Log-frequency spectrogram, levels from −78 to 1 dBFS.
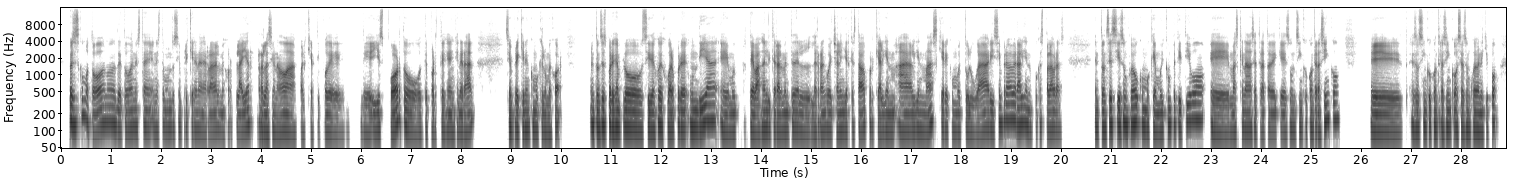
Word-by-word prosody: pues, 145 Hz, -3 st, +5 dB
es 130 Hz, -, -1 dB
como 165 Hz, -4 st, -1 dB
todo, 115 Hz, +6 st, +2 dB
¿no?, 135 Hz, -1 st, -1 dB
de 115 Hz, -2 st, 0 dB
todo 110 Hz, 0 st, -1 dB
en 120 Hz, -, -2 dB
este 115 Hz, -1 st, -4 dB
en 110 Hz, -, -6 dB
este 105 Hz, +2 st, -8 dB
mundo, 110 Hz, 0 st, -4 dB
siempre 115 Hz, 0 st, -7 dB
quieren 105 Hz, 0 st, -3 dB
agarrar 100 Hz, 0 st, -1 dB
el 105 Hz, -, -6 dB
mejor 100 Hz, 0 st, -8 dB
player, 115 Hz, +6 st, 0 dB
relacionado 100 Hz, -3 st, 0 dB
a 95 Hz, -2 st, +1 dB
cualquier -, -, -8 dB
tipo 100 Hz, -, -4 dB
de 90 Hz, -1 st, -2 dB, 0.3 s
de 95 Hz, -2 st, -4 dB
e-sport 105 Hz, 0 st, +2 dB
o 95 Hz, -5 st, +2 dB
deporte, -, -, -3 dB
en 95 Hz, -1 st, -1 dB
general. 100 Hz, 0 st, +1 dB, 0.6 s
Siempre 105 Hz, -2 st, +1 dB
quieren 110 Hz, +1 st, 0 dB
como 110 Hz, -2 st, -2 dB
que 110 Hz, -, -4 dB
lo 100 Hz, -, -2 dB
mejor, 95 Hz, -1 st, -1 dB, 0.6 s
entonces, 120 Hz, -1 st, +2 dB
por 120 Hz, -1 st, +4 dB
ejemplo, 110 Hz, -1 st, +4 dB
si 105 Hz, -, -1 dB
dejo 105 Hz, +3 st, +3 dB
de -, -, +4 dB
jugar 110 Hz, -1 st, +1 dB
por, 120 Hz, -, +2 dB
eh, 110 Hz, -, +2 dB
un 115 Hz, -2 st, +2 dB
día, 145 Hz, +5 st, +3 dB
eh, 100 Hz, -1 st, 0 dB
muy 100 Hz, +1 st, -2 dB, 0.2 s
te 105 Hz, -, +4 dB
bajan, 95 Hz, +3 st, +3 dB
literalmente, 100 Hz, -1 st, 0 dB
del 100 Hz, -3 st, -1 dB
del 95 Hz, -, -2 dB
rango 105 Hz, +1 st, 0 dB
de 105 Hz, -, -1 dB
challenger 105 Hz, +1 st, -1 dB
que -, -, -7 dB
estaba, 105 Hz, +2 st, +1 dB
porque 110 Hz, -, -4 dB
alguien 100 Hz, +1 st, -1 dB
a 100 Hz, -1 st, +3 dB
alguien 105 Hz, +1 st, -1 dB
más 100 Hz, +8 st, 0 dB
quiere 110 Hz, -2 st, -1 dB
como 100 Hz, 0 st, -5 dB
tu 105 Hz, 0 st, -3 dB
lugar. 95 Hz, +3 st, +2 dB
Y -, -, +1 dB
siempre 135 Hz, +8 st, -1 dB
va -, -, +3 dB
a -, -, +2 dB
haber 155 Hz, -3 st, +2 dB
alguien, 130 Hz, -1 st, +2 dB
en 110 Hz, -, -7 dB
pocas 125 Hz, +2 st, -10 dB
palabras. 110 Hz, -2 st, 0 dB, 0.6 s
Entonces, 115 Hz, +2 st, +1 dB
sí 130 Hz, -, 0 dB
es 120 Hz, -, 0 dB
un 130 Hz, -2 st, +3 dB
juego 130 Hz, +1 st, +4 dB
como 120 Hz, -4 st, -1 dB
que 105 Hz, -, 0 dB
muy 105 Hz, +1 st, -1 dB
competitivo, 145 Hz, +6 st, 0 dB
eh, 95 Hz, -4 st, +2 dB
más 100 Hz, 0 st, -2 dB
que -, -, -5 dB
nada 105 Hz, 0 st, +2 dB
se 110 Hz, -, -3 dB
trata 100 Hz, +2 st, -3 dB
de 100 Hz, 0 st, -1 dB
que 100 Hz, -1 st, -2 dB
es 95 Hz, -, -6 dB
un 105 Hz, -2 st, -4 dB
5 110 Hz, +1 st, -5 dB
contra 105 Hz, -3 st, 0 dB
5, 155 Hz, +5 st, -1 dB, 0.6 s
eh, 100 Hz, -1 st, +4 dB, 0.2 s
esos 110 Hz, -2 st, -2 dB
5 115 Hz, +1 st, -1 dB
contra 105 Hz, -3 st, -1 dB
5, 115 Hz, +2 st, 0 dB
o -, -, 0 dB
sea, 105 Hz, 0 st, -1 dB
es -, -, -6 dB
un 105 Hz, -, 0 dB
juego 105 Hz, +1 st, +2 dB
en 100 Hz, -, +1 dB
equipo, 135 Hz, +6 st, -2 dB
105 Hz, 230 wpm, -25 LUFS, 100-115 Hz, 0.6 s, pues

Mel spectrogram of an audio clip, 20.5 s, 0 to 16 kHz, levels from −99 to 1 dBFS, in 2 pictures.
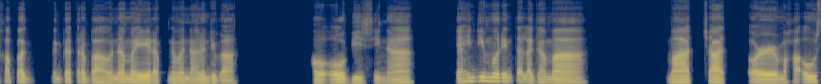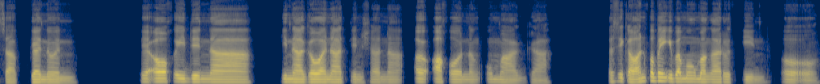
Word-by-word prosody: kapag 130 Hz, -2 st, -3 dB, 0.3 s
nagtatrabaho 115 Hz, -4 st, -2 dB
na 115 Hz, +2 st, 0 dB
mahirap 105 Hz, -2 st, +2 dB
naman 105 Hz, -1 st, -1 dB
na 100 Hz, 0 st, -2 dB
ano, 110 Hz, -, 0 dB
'di 100 Hz, -, -2 dB
ba, 95 Hz, 0 st, -2 dB, 1.0 s
oo, 110 Hz, +1 st, +1 dB
busy 100 Hz, -1 st, -5 dB
na. 110 Hz, +2 st, -1 dB, 0.5 s
Kaya 135 Hz, +1 st, -2 dB
hindi 160 Hz, +2 st, -1 dB
mo 155 Hz, -1 st, +2 dB
rin 145 Hz, -1 st, -2 dB
talaga 120 Hz, -3 st, -3 dB
ma 110 Hz, -1 st, +2 dB, 1.1 s
ma-chat 120 Hz, 0 st, +1 dB, 0.2 s
or 110 Hz, -1 st, +4 dB
makausap, 110 Hz, 0 st, -2 dB, 0.2 s
gano'n, 105 Hz, -3 st, 0 dB, 0.8 s
kaya 135 Hz, 0 st, -1 dB
okay 135 Hz, 0 st, +5 dB
din 130 Hz, -1 st, +2 dB
na, 115 Hz, -1 st, +4 dB, 0.4 s
ginagawa 120 Hz, -1 st, +4 dB
natin 110 Hz, -1 st, -1 dB
siya 110 Hz, +1 st, -7 dB
na, 105 Hz, -1 st, -7 dB, 0.2 s
o 130 Hz, -1 st, +2 dB
ako 115 Hz, -2 st, +1 dB
ng 110 Hz, -1 st, -7 dB
umaga. 100 Hz, -4 st, -6 dB, 0.7 s
'Tas 130 Hz, +3 st, -9 dB
ikaw, 130 Hz, -5 st, +4 dB
ano 135 Hz, -, +3 dB
pa 170 Hz, -, +6 dB
ba 165 Hz, -, +7 dB
'yong 150 Hz, -, +1 dB
iba 135 Hz, -1 st, +5 dB
mong 130 Hz, -1 st, 0 dB
mga 115 Hz, -1 st, 0 dB
routine? 105 Hz, -2 st, -8 dB, 0.2 s
Oo. 105 Hz, -3 st, -3 dB
115 Hz, 130 wpm, -24 LUFS, 105-125 Hz, 1.1 s, ba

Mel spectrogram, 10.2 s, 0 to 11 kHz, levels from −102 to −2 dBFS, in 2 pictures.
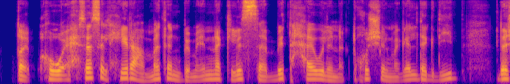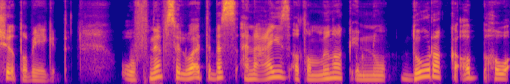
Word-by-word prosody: طيب -, -, -2 dB
هو 135 Hz, -1 st, -2 dB
إحساس 170 Hz, +6 st, +3 dB
الحيرة 160 Hz, -1 st, -2 dB
عامةً 135 Hz, -, -8 dB
بما 105 Hz, +1 st, -10 dB
إنّك 135 Hz, +1 st, -7 dB
لسّه 140 Hz, -3 st, +9 dB
بتحاول 140 Hz, +2 st, -5 dB
إنّك 100 Hz, -2 st, -14 dB
تخُش 145 Hz, -3 st, -2 dB
المجال 115 Hz, +4 st, -12 dB
ده -, -, -6 dB
جديد، 130 Hz, +7 st, -15 dB, 0.4 s
ده -, -, +2 dB
شيء -, -, +1 dB
طبيعي 105 Hz, -3 st, -10 dB
جدًا، -, -, -19 dB, 0.5 s
وفي 125 Hz, +6 st, -10 dB
نفْس 190 Hz, -1 st, +6 dB
الوقت 165 Hz, +1 st, -4 dB
بس 180 Hz, 0 st, +8 dB
أنا 135 Hz, +1 st, -5 dB
عايز 180 Hz, +3 st, -3 dB
أطمنك 145 Hz, +5 st, -8 dB
إنه 125 Hz, -1 st, -12 dB
دورَك 185 Hz, -, -4 dB
كأب 165 Hz, 0 st, -7 dB
هو 150 Hz, -1 st, -7 dB
140 Hz, 170 wpm, -24 LUFS, 120-160 Hz, 0.5 s, لسّه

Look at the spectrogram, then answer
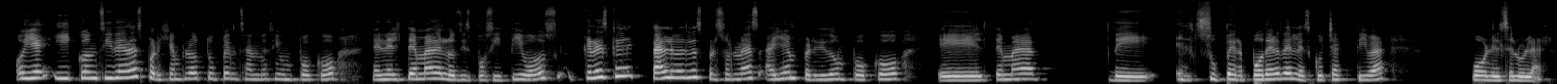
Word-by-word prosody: Oye, 280 Hz, +2 st, +3 dB
¿y 280 Hz, -1 st, 0 dB
consideras, 295 Hz, +4 st, +3 dB
por 275 Hz, -8 st, -1 dB
ejemplo, 245 Hz, +4 st, -3 dB
tú 265 Hz, -2 st, -8 dB
pensando 240 Hz, -3 st, -5 dB
así 235 Hz, +1 st, -8 dB
un 230 Hz, -1 st, -5 dB
poco 225 Hz, +2 st, -3 dB, 0.3 s
en 220 Hz, +1 st, 0 dB
el 230 Hz, 0 st, -2 dB
tema 255 Hz, +1 st, +2 dB
de 270 Hz, -, +3 dB
los 215 Hz, -4 st, +1 dB
dispositivos? 215 Hz, -, -3 dB, 0.2 s
¿Crees 315 Hz, +3 st, +4 dB
que 385 Hz, +3 st, +2 dB
tal 285 Hz, +1 st, +6 dB
vez 310 Hz, 0 st, +2 dB
las 330 Hz, +1 st, +3 dB
personas 245 Hz, 0 st, -3 dB
hayan 260 Hz, +6 st, 0 dB
perdido 225 Hz, -3 st, -2 dB
un 235 Hz, -2 st, -7 dB
poco 235 Hz, +3 st, -1 dB, 0.4 s
el 190 Hz, +1 st, +2 dB
tema 240 Hz, +2 st, 0 dB, 0.7 s
de 365 Hz, +1 st, +2 dB, 0.2 s
el 220 Hz, -4 st, -6 dB
superpoder 225 Hz, 0 st, +2 dB
de 260 Hz, 0 st, +5 dB
la 230 Hz, -4 st, 0 dB
escucha 205 Hz, +2 st, -3 dB
activa 225 Hz, +1 st, -3 dB, 0.8 s
por 205 Hz, -2 st, +2 dB
el 190 Hz, 0 st, +5 dB
celular? 185 Hz, 0 st, +2 dB
235 Hz, 145 wpm, -23 LUFS, 220-275 Hz, 0.8 s, tal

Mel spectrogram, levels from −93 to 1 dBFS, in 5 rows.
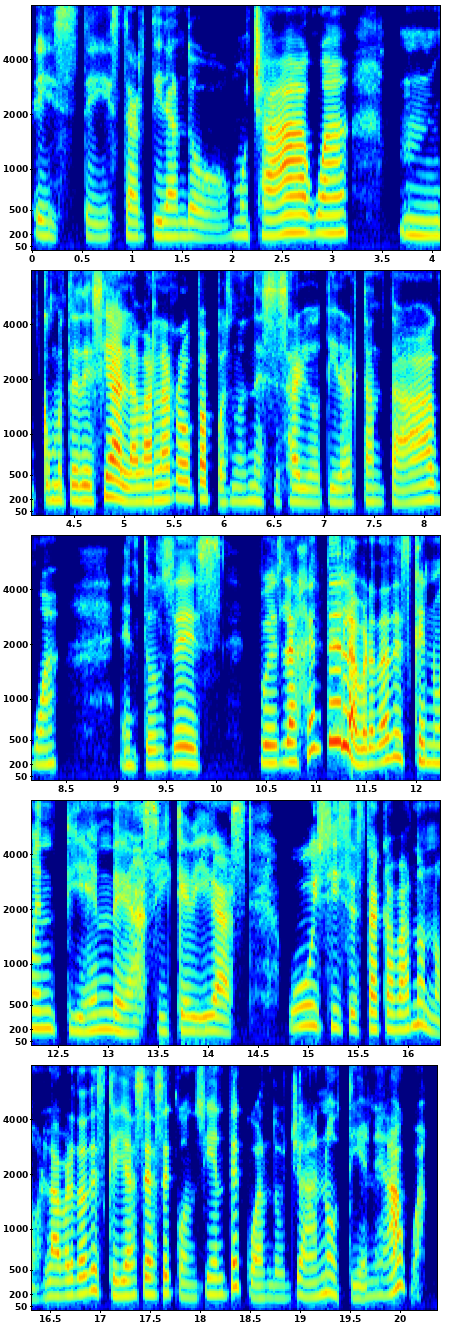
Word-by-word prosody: este, 170 Hz, -2 st, -5 dB
estar 170 Hz, -1 st, -5 dB
tirando 175 Hz, -4 st, -7 dB
mucha 190 Hz, +4 st, +5 dB
agua, 220 Hz, 0 st, 0 dB, 0.5 s
mm, 190 Hz, -4 st, -9 dB
como 190 Hz, -1 st, -5 dB
te 190 Hz, -, -2 dB
decía 210 Hz, +4 st, +6 dB
lavar 175 Hz, -1 st, +2 dB
la 195 Hz, +1 st, +2 dB
ropa, 210 Hz, -1 st, 0 dB
pues, 165 Hz, -3 st, -9 dB
no 175 Hz, -1 st, -13 dB
es -, -, -14 dB
necesario 170 Hz, -2 st, -1 dB
tirar 165 Hz, +1 st, -9 dB
tanta 170 Hz, 0 st, -2 dB
agua. 200 Hz, +1 st, -5 dB, 0.6 s
Entonces 190 Hz, +2 st, +1 dB, 0.3 s
pues 220 Hz, -1 st, 0 dB
la 230 Hz, 0 st, +5 dB
gente 390 Hz, -, 0 dB, 0.2 s
la 395 Hz, -, +11 dB
verdad 215 Hz, +7 st, +1 dB
es 270 Hz, -4 st, -1 dB
que 240 Hz, -3 st, +1 dB
no 220 Hz, -1 st, -5 dB
entiende 190 Hz, -3 st, -5 dB
así 175 Hz, +2 st, 0 dB
que 185 Hz, -1 st, -2 dB
digas: 175 Hz, -2 st, -1 dB, 0.4 s
"Uy 245 Hz, +3 st, -3 dB
sí 225 Hz, 0 st, +2 dB
se 205 Hz, -, -1 dB
está 200 Hz, +2 st, +1 dB
acabando", 205 Hz, +5 st, -3 dB
¿no? 155 Hz, -, -12 dB
La 180 Hz, +1 st, -1 dB
verdad 195 Hz, +5 st, -2 dB
es 255 Hz, -, -1 dB
que 185 Hz, -2 st, -5 dB
ya 185 Hz, +1 st, -1 dB
se 205 Hz, -, +2 dB
hace 205 Hz, +1 st, 0 dB
consciente 200 Hz, -, -5 dB
cuando 155 Hz, -3 st, -9 dB
ya 170 Hz, +2 st, -7 dB
no 210 Hz, 0 st, -6 dB
tiene 170 Hz, +4 st, -13 dB
agua. 265 Hz, +7 st, 0 dB
190 Hz, 150 wpm, -24 LUFS, 175-215 Hz, 0.6 s, la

